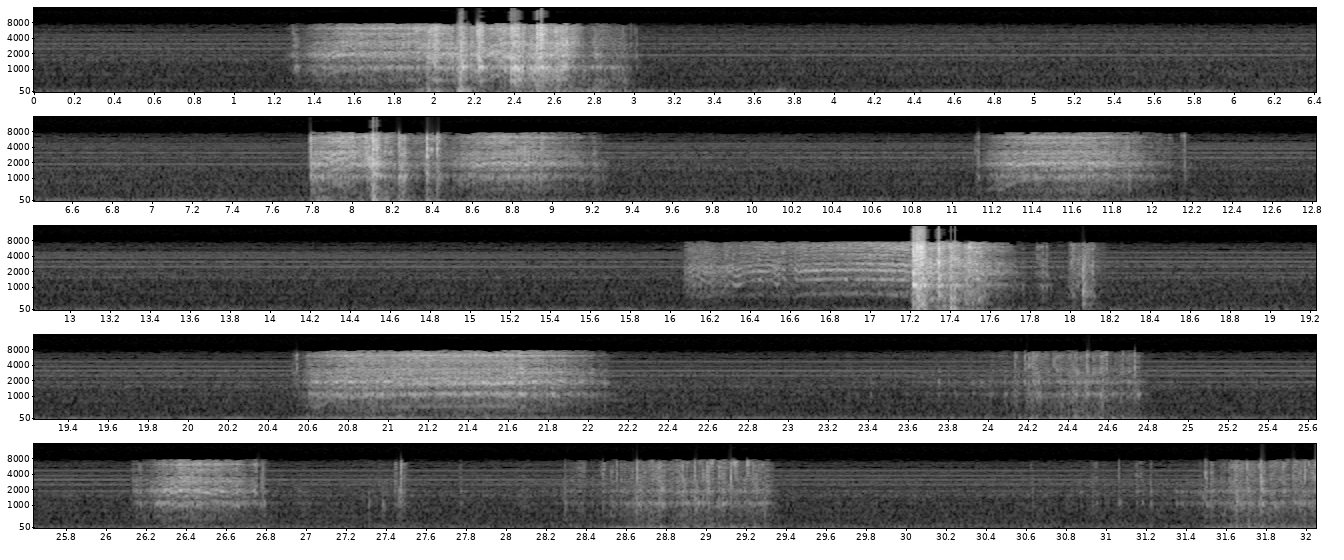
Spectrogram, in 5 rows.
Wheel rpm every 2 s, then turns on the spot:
30, 80, 0, 10, 30, 30, 10, 0, 0, 0, 60, 10, 10, 20, 10, 0.
24-30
